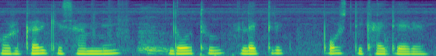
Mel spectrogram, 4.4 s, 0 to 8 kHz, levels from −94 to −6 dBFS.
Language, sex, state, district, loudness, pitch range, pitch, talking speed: Hindi, male, Arunachal Pradesh, Lower Dibang Valley, -19 LUFS, 140-155 Hz, 150 Hz, 125 wpm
